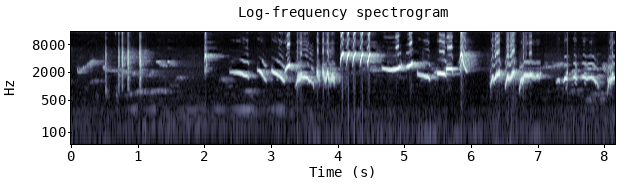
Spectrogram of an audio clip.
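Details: White-rumped shama singing a 'pastol' lure song meant to provoke rival birds: a loud, rich run of varied whistled phrases, slurred rising and falling notes and sharp chips, with a short quiet gap before the song resumes strongly.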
